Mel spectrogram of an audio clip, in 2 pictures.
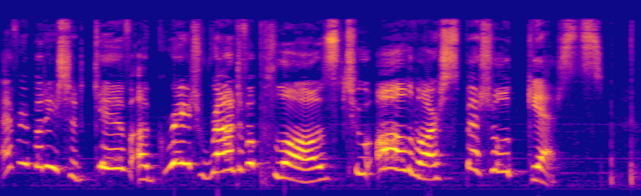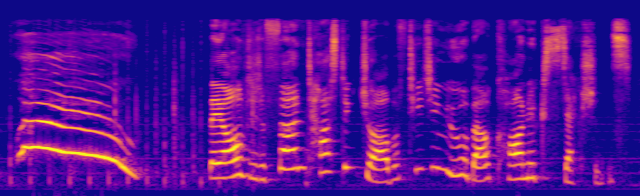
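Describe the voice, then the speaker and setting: Girl doing a super high cheery puppet host, swoops all over, takes her time. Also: wildly swooping pitch, slow pace, faint music behind, exaggerated voice. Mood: excited, cheery. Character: excitable female sock puppet show host. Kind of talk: playful presenting to an audience.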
